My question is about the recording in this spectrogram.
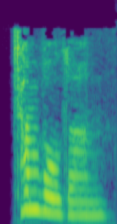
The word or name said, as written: tumbledung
